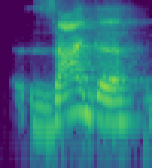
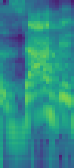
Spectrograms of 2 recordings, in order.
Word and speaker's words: Zynga: His last name is spelled SCHIERMEYER. All right. So, but Eric, he was part of Zyga Games, ZYNGA, Zyga Games.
